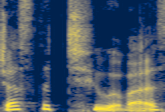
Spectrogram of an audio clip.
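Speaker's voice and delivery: mock very seductive, slow, breathy, half-whispered. Retelling a scene, Buffy inviting Xander: imitating Buffy saying it seductively. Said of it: "she's kinda saying very seductively".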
